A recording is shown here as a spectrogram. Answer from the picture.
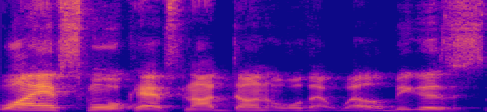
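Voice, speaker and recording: A man with an American accent talks at a fairly quick pace in a bright, sharp tone with ordinary pitch variation. The recording is very clean, with a silent background. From New York. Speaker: market analyst. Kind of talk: interview. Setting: live stream. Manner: fast.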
